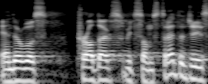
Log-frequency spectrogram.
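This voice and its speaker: A man at a moderate pace, in a Portuguese accent, with noticeable background noise and audible room echo. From Portugal. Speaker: keynote speaker and author. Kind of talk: conference Q&A.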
